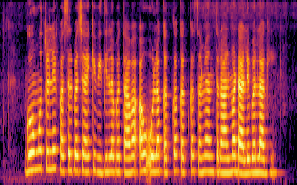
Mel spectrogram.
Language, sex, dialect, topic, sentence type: Chhattisgarhi, female, Central, agriculture, question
